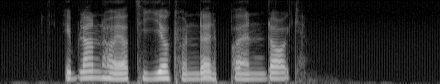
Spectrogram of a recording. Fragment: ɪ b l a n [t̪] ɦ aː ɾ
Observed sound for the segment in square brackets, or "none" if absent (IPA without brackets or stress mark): d̪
